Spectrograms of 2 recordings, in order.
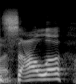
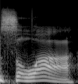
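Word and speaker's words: Saleh: pronunciation, yeah, Sala or Salah. That's right. He used to call him Salah, and it's Sala.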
